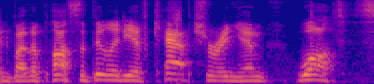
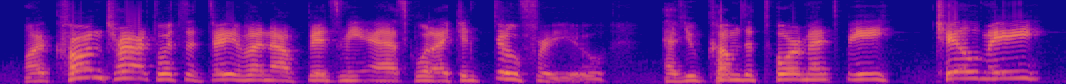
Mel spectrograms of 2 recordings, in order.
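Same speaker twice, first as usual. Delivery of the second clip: words pushed out through tightly clenched teeth. Narrating a story, a ranting figure turns back to the listener: through gritted teeth. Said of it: "speaks through gritted teeth".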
